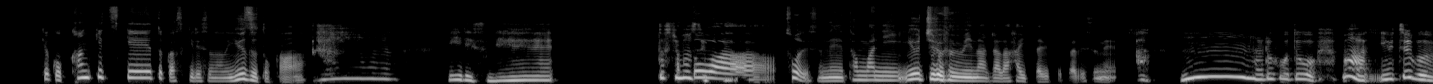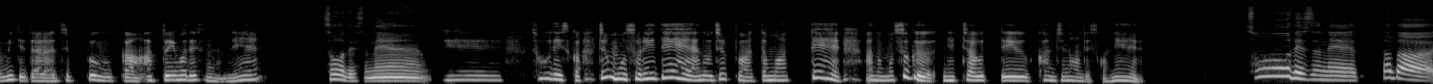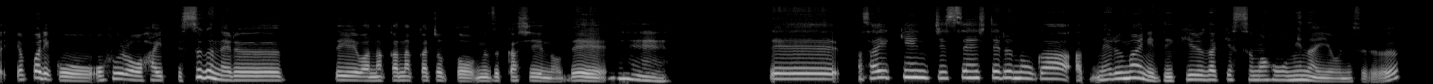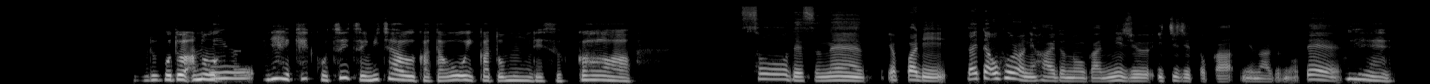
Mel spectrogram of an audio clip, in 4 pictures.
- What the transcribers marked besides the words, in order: other noise; other background noise; tapping
- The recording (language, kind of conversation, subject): Japanese, podcast, 睡眠の質を上げるために普段どんな工夫をしていますか？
